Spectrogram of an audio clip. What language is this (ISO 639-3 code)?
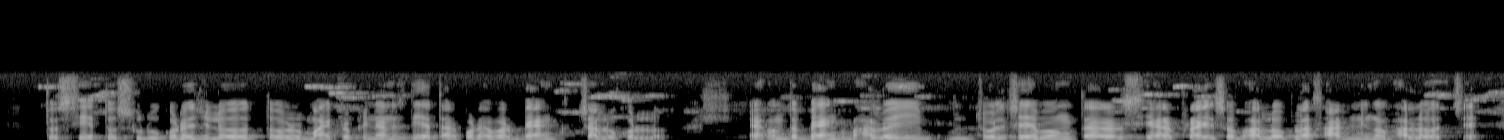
ben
